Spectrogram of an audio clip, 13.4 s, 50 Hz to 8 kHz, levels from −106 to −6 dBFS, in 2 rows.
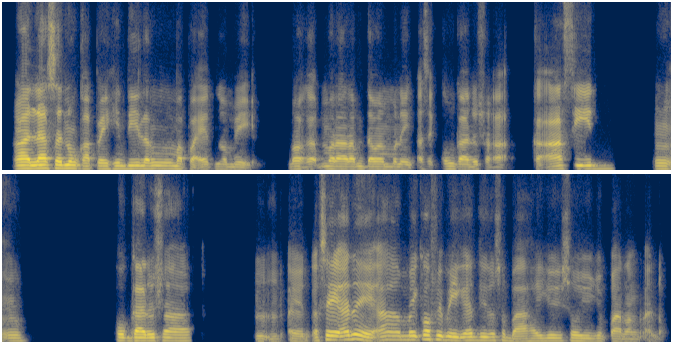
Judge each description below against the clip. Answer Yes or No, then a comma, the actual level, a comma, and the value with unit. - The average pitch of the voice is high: No, low, 135 Hz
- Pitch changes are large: No, average, 3.9 semitones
